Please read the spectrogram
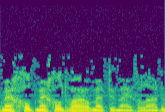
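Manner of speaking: soft, low quoted lament; subdued cry. Retold or imitated. Preacher quotes Jesus forsaken on the cross, subdued cry. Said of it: "Toen riep hij uit".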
